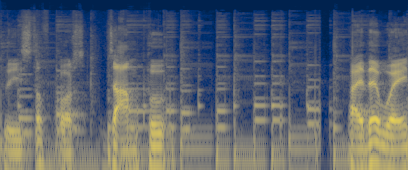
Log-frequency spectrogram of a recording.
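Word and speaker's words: 音符: not least of course zampu. By the way notice also here j when uh pronouncing them distinctly but of course the n before the p becomes m. So just like in English jump of course then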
